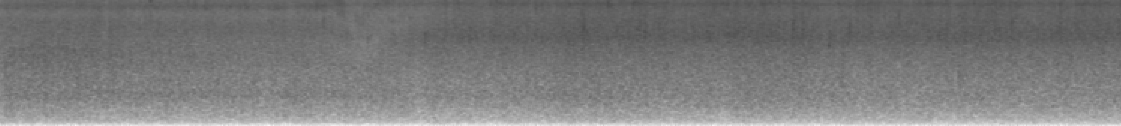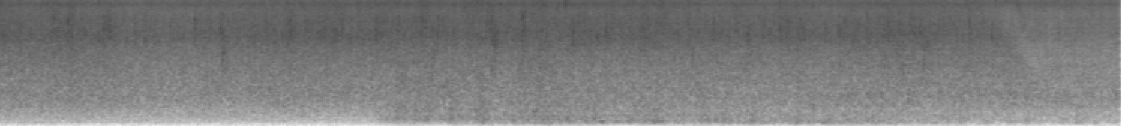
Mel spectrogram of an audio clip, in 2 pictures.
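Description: Heavy rain pouring steadily onto grass, trees and a puddled yard. A low rumble joins the hiss for several seconds about two-thirds of the way through.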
